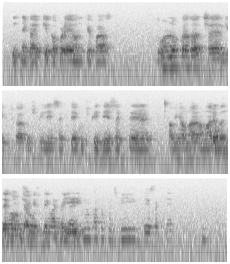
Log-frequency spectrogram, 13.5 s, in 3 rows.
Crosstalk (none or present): present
